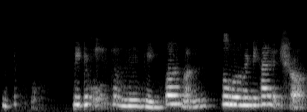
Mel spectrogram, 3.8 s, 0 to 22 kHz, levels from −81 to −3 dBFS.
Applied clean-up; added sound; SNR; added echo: neural mask model DeepFilterNet 3.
